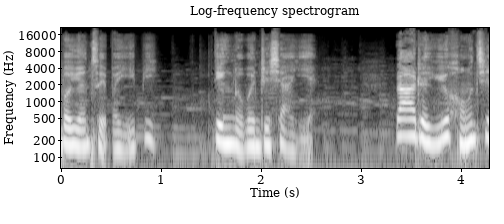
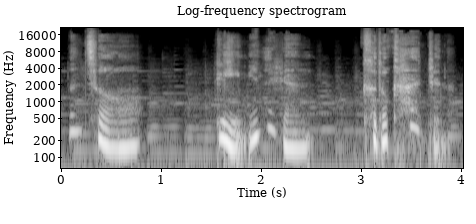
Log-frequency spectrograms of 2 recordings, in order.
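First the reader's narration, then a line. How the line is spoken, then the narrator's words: Quiet, close. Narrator (Chinese): 温之夏突然凑近温博远，小声道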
